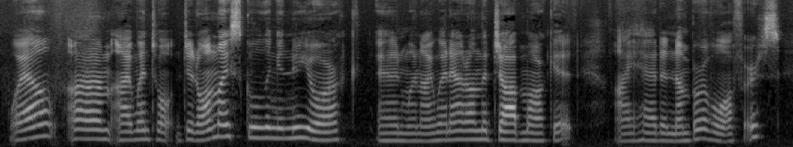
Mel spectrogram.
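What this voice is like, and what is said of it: Bronx New York accent. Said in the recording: “I'm from the Bronx, New York. ... Can you tell from my accent? ... Absolutely.”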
